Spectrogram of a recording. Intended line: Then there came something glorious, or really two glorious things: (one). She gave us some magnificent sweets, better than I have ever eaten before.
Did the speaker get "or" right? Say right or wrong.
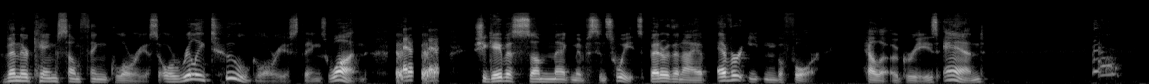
right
